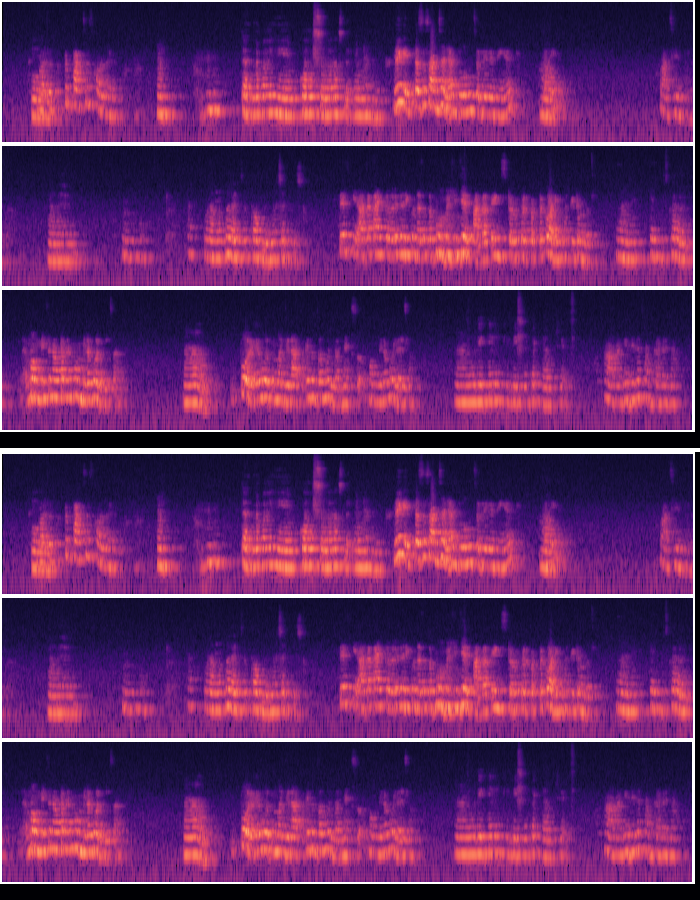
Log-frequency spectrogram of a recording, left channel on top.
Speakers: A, in the centre; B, on the left (about 40°).
A: होय
B: माझ फक्त पाचचं कॉल झाल्यात.
A: हम्म!
B: अ ह ह
A: त्यातलं पण, हे कोण उचल नसलं की आणि
B: नाही नाही तस सात झाल्यात, दोन उचललेले नाही आहेत
A: हा
B: आणि पाच हे झालेत.
A: ह ह
B: ह ह
A: कोणाला करायचा प्रॉब्लेमच येतोय
B: तेच की, आता काय कर? घरी कोणाचा तर मोबाईल घे आता ते इन्स्टॉल कर फक्त. त कॉलिंग साठी तेवढंच.
A: नाही नाही तेचच करालोय.
B: मम्मीचं नाव टाक, आणि मम्मीला बोलायला सांग.
A: हम्म
B: पोर काय बोलू म्हणजे द मी तुमचं बोलणार नाही, असं मम्मीला बोलायला सांग.
A: ह ह दिदी हाय की दिदी करत्या आमची.
B: हा दिदीला सांग करायला?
